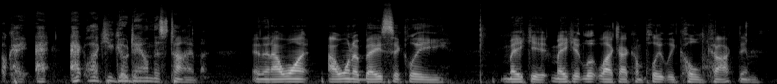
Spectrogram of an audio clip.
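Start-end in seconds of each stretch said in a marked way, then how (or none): 0.0-2.0 nonchalant, soft, hushed half-whisper on the sly. Speaking in character to Locke, as nonchalantly as possible: half-whispering. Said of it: "but I whisper to, to Locke".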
